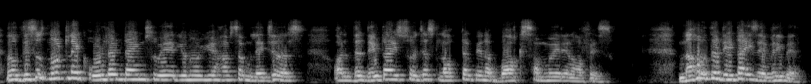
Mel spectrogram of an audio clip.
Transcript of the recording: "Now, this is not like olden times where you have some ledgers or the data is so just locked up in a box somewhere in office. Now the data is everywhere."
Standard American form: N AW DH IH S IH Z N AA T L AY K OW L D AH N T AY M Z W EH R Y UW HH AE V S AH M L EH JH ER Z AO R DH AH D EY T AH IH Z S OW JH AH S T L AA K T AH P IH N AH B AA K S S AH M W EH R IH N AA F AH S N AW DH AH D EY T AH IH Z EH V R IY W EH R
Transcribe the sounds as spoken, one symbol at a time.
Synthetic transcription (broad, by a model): N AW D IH S IH Z N AA T L AY K OW L D AH N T AY M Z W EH R Y UW HH AE V S AH M L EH JH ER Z AO R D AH D EY T AH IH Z S OW JH AH S T L AA K T AH P IH N AH B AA K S S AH M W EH R IH N AA F AH S N AW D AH D EY T AH IH Z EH V R IY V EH R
